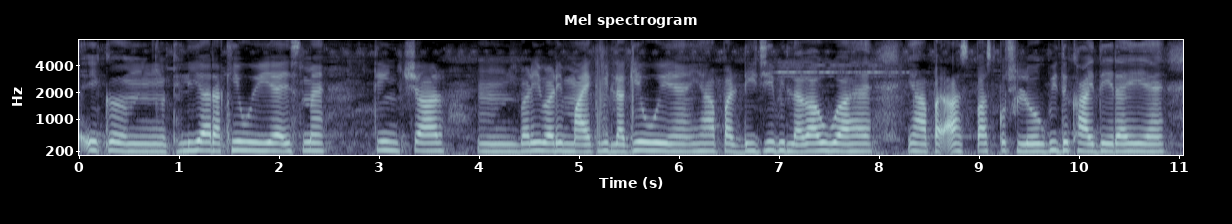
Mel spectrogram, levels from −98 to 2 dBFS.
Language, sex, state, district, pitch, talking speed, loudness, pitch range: Hindi, female, Jharkhand, Jamtara, 195 Hz, 175 wpm, -26 LUFS, 190-205 Hz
